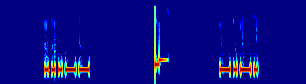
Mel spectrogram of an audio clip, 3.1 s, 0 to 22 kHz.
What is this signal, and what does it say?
Morse code, heard as a keyed tone, about 35 wpm, 700 Hz. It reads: 3 C
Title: Single Letter-Number Alt - Rapid-Fire 35wpm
